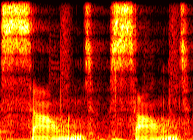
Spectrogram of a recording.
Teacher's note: Apesar de eu ter aqui um encontro entre o e U, eu vou fazer uma pronúncia próxima de um a.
